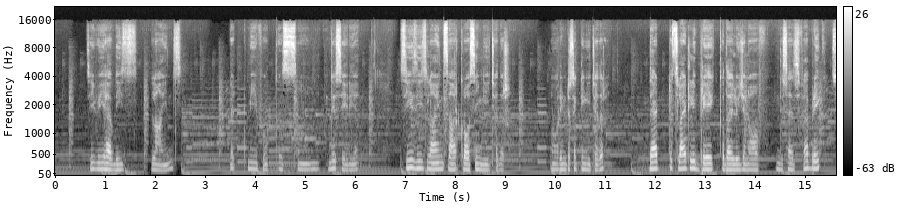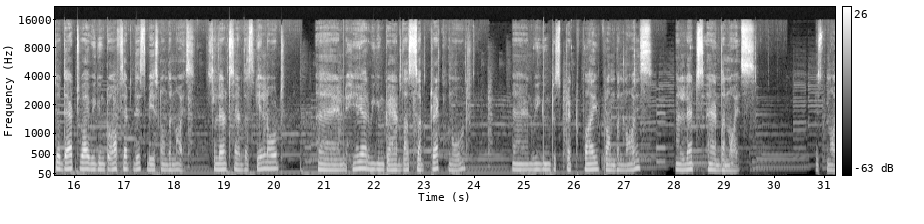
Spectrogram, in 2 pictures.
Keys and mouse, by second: 20.6-21.7 drag, 25.2 click, 30.2 Down.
